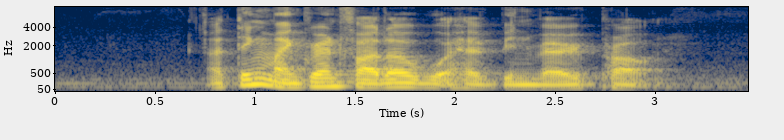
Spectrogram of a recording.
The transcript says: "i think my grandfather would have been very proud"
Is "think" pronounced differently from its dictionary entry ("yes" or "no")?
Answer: yes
